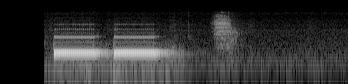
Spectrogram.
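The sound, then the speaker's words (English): Two loud, steady electronic ring tones sound back to back, like a phone line ringing, as a phone call is placed to reach someone, followed by a brief soft noise burst and near silence. No one speaks. “So we're just going to try and bring him up on the phone now.”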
